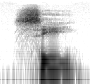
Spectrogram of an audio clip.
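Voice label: English alphabet c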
